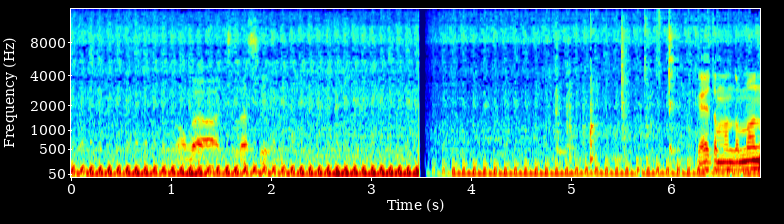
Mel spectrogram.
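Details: Yamaha Mio M3 scooter whose starter button gave no response, tested by jumpering the single starter cable with the ignition on. Quick regular chuffing about four per second, a brief break, then a rising rev as it fires; starter engages.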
